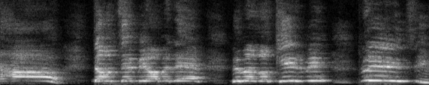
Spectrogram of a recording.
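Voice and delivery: very loud, shrill, very high, terrified pleading scream. The speaker acts out a man pleading as a warder drags him, imitating him screaming. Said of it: "This guy was screaming".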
